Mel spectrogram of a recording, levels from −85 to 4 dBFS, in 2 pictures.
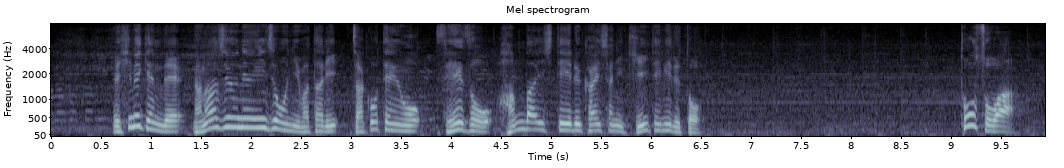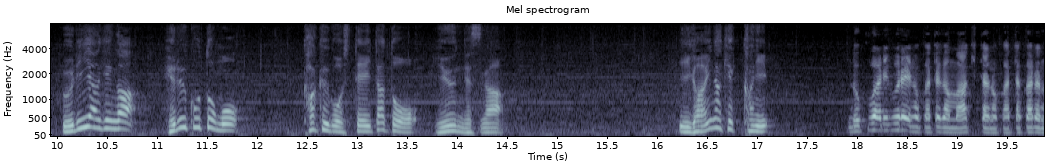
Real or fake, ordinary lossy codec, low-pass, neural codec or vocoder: real; none; none; none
